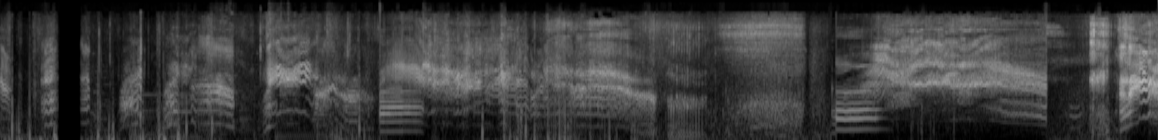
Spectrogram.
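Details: Maxwell the cat screaming amid choppy cuts: short tonal cries, a longer harsh wail, and a rising yowl near the end, with clattering noises between.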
